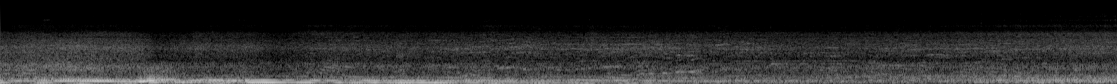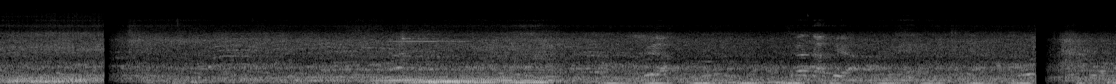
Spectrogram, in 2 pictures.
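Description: A motorcycle engine idles nearby with a low rumble.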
